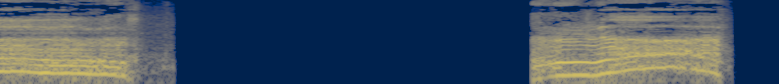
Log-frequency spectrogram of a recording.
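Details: Two long, nasal groans from a kangaroo cub, the second swelling and bending upward in pitch before falling, with a few seconds of silence between the calls.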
